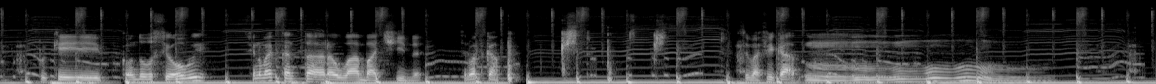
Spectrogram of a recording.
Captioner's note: damn beatbox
